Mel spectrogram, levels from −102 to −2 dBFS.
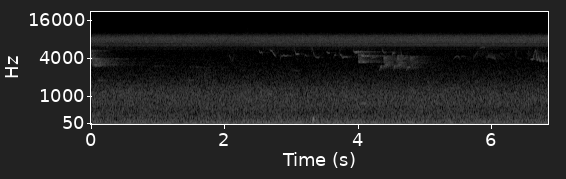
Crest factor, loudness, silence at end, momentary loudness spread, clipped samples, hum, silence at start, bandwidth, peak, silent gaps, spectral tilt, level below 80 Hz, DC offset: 18 dB; -64 LUFS; 0 s; 2 LU; under 0.1%; none; 0 s; over 20 kHz; -48 dBFS; none; -2 dB/octave; -78 dBFS; under 0.1%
